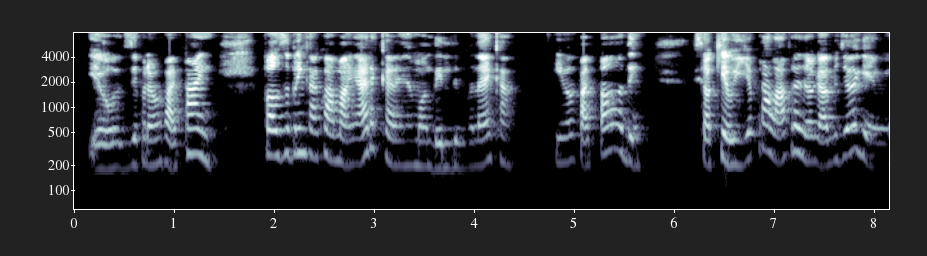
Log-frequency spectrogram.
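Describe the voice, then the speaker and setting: A woman's fairly high, bright, sharp voice at a fairly quick pace, with ordinary pitch variation and big swings in loudness. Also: quiet background. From Brazil, João Pessoa, Paraíba. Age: 30s. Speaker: gaming content creator. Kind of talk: personal story recorded testimony.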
